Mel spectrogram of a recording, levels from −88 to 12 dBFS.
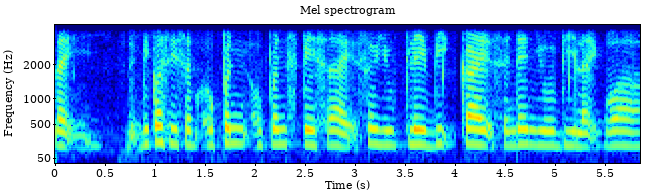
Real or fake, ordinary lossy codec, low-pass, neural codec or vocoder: real; none; 3.6 kHz; none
